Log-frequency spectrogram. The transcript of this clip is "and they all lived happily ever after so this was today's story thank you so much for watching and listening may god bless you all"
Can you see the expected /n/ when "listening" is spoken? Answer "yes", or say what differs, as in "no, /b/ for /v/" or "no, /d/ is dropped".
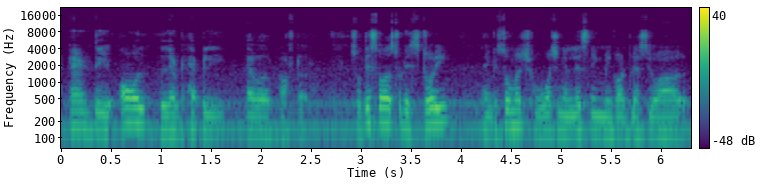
yes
